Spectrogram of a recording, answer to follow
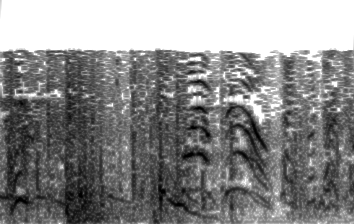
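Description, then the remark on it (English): The door of the Banner office is rammed open with heavy shoulder blows: a few loud, dull thuds and a cracking burst of wood, with excited voices shouting over the impacts. “Put your shoulder to the door, Jingles.”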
